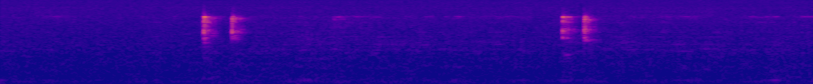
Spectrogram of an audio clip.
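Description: Near silence with a few faint computer mouse clicks: a quick pair about a second in and another pair near three seconds.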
